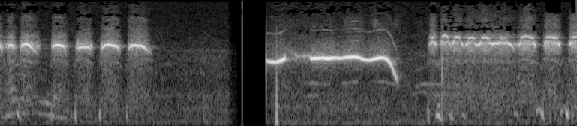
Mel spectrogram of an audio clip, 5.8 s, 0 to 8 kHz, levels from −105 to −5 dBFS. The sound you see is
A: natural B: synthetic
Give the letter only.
A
